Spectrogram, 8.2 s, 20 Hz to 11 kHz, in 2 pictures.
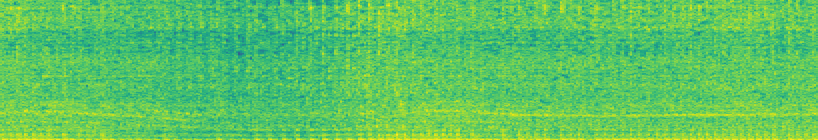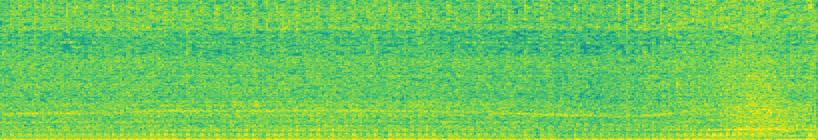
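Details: Yamasaki YM50 first start after carburetor cleaning and fresh fuel, battery connected, in neutral, choke off, little gas in tank: small single-cylinder engine runs with a steady low throb, picking up smoothly under light throttle; healthy, though throttle is sensitive.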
